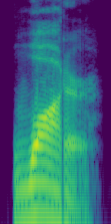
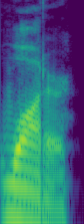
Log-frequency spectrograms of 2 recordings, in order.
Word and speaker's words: water: now I started saying water not water water almost like a d/r even so what's the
